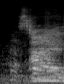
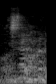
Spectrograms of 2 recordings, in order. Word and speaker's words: Hammerstein: Hammerstein. Stein. He's pronounced the second vowel. Right. Stein. Exactly.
